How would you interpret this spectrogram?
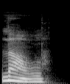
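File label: "lull", British English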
